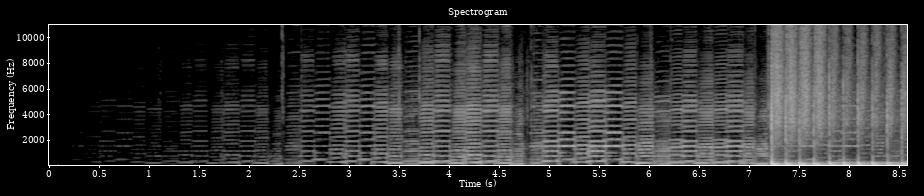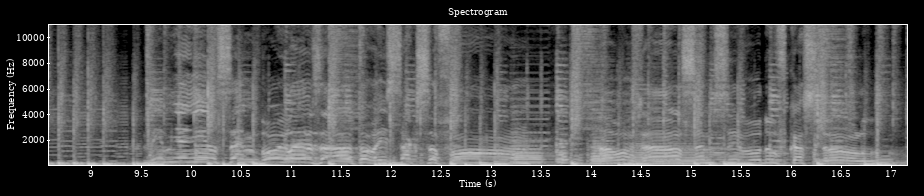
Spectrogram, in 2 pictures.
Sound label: Blues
